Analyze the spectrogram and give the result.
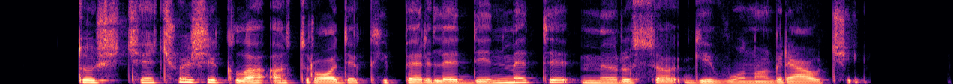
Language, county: Lithuanian, Kaunas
